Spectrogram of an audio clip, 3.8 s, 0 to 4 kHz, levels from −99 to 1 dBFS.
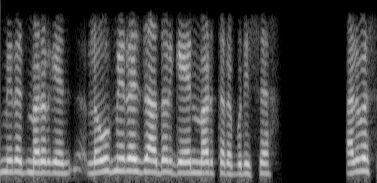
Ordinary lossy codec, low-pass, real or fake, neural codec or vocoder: none; 3.6 kHz; fake; codec, 16 kHz in and 24 kHz out, 1 kbps, XY-Tokenizer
